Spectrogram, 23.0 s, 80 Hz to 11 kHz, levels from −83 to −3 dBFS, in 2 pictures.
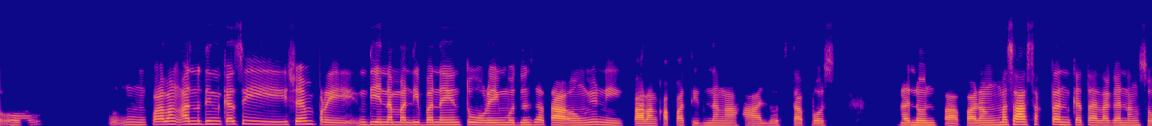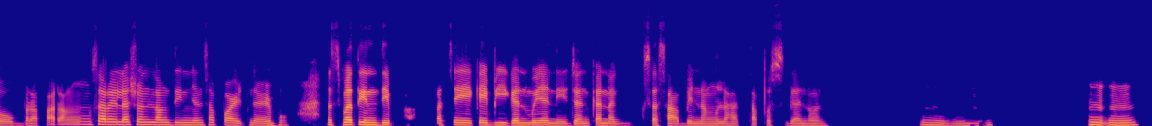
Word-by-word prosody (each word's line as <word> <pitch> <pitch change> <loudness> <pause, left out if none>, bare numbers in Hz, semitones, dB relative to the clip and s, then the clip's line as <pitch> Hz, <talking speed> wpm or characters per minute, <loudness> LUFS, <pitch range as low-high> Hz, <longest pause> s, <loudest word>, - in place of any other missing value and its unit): oo, 200 +3 -8 0.7
mm, 215 -1 -9
parang 250 +2 +3
ano 270 +1 +4
din 270 -1 -2
kasi, 255 +3 0 0.4
siyempre 225 -6 -1
hindi 225 0 +1
naman 215 -1 +2
iba 215 0 +2
na 210 0 +1
yung 215 -1 -5
turing 200 -2 0
mo 200 - -2
dun 205 +1 -3
sa 215 - 0
taong 190 0 +5
yun 225 -1 -4
eh, 180 -2 -5
parang 170 0 +5
kapatid 190 -1 -3
na 185 - -2
nga 180 0 -1
halos 170 0 -4
tapos, 180 0 -3 0.6
gano'n 190 0 +1
pa 165 -1 +1
parang 190 +1 +2
masasaktan 230 0 +6
ka 205 - 0
talaga 190 -1 +1
ng 190 0 -4
sobra 160 -4 -6
parang 125 - -5
sa 240 0 +5
relasyon 225 -1 +2
lang 210 -1 0
din 200 -1 -3
yan 200 - -5
sa 210 -1 -6
partner 180 -2 -3
mo, 185 0 -13 0.4
mas 205 - -7
matindi 200 -3 +6
pa, - - -18 0.3
kasi 195 +1 +2
kaibigan 190 -1 +2
mo 185 - +2
yan 190 -2 +2
eh, 165 -1 -5
diyan 175 -1 0
ka 180 - +3
nagsasabi 170 0 -3
ng 160 -1 -5
lahat 160 0 -7
tapos - - -8
gano'n. 150 -1 -8 0.9
Mm. 175 -4 -8 1.2
Mm. 195 -1 -1
195 Hz, 155 wpm, -24 LUFS, 175-215 Hz, 1.2 s, masasaktan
